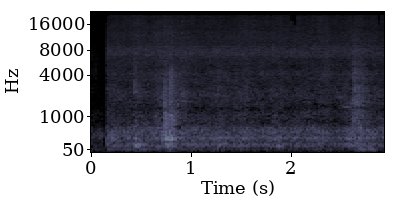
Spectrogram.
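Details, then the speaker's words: Pressure canner canning potatoes during heat-up, gauge still off; steady even hiss of steam escaping the open vent, marking the normal venting stage, about 20 minutes after starting. "so when you hear this take in that's when you know you're at your venturing stage"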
